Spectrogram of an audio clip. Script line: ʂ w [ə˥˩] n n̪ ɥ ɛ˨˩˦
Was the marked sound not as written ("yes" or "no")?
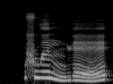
no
